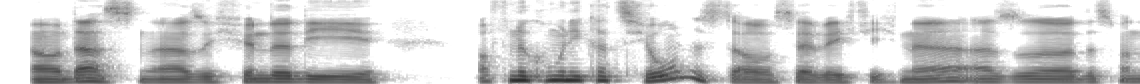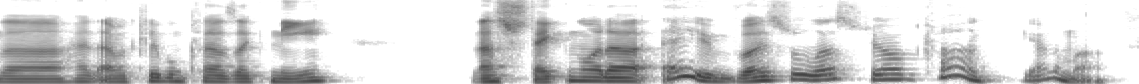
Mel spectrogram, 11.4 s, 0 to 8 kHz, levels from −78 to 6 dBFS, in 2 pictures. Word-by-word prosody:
Genau 95 0 +3
das, 110 +1 +1
ne? 90 0 -5
Also, 95 0 -1
ich 95 0 -10
finde 105 0 +3
die 90 -2 0 0.4
offene 115 +7 +4
Kommunikation 145 - +3
ist 175 - -3
da 90 - -1
auch 85 -1 -1
sehr 85 0 -3
wichtig, 85 +1 -5
ne? 100 +6 -1
Also, 95 -1 -1
dass 95 +1 -8
man 100 - -4
da 100 0 -2
halt 105 0 -5
einfach 100 0 -2
klipp 120 +1 -1
und 115 -1 -2
klar 110 -1 -1
sagt: 105 +1 -3
„Ne, 120 +6 0 0.6
lass 105 +1 +2
stecken.“ 105 +5 0
Oder: 125 -2 +4
„Ey, 115 - +2
weißt 140 +7 +2
du 175 -2 +2
was? 180 +4 -2
Ja, 180 +1 -1
klar, 260 +12 -4
gerne - - -7
mal.“ - - -7
105 Hz, 195 wpm, -23 LUFS, 95-130 Hz, 0.6 s, offene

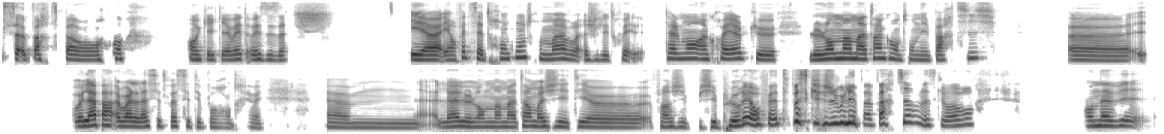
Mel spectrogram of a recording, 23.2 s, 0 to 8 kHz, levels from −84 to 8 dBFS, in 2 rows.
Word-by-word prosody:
que - - -8
ça 195 -3 +2
parte 190 0 -1
pas 190 -2 +2
en 170 0 -2 0.9
en 185 -1 +1
cacahuète. 180 +1 -2
Ouais, 185 +1 -1
c'est 175 -1 -8
ça 170 0 -4 1.2
et 185 -1 +7
heu, 175 0 +8
et 170 - +1
en 170 - -1
fait, 255 +4 -4
cette 205 -6 -2
rencontre, 255 +5 -2
moi, 195 -1 0
je 170 0 -6
l'ai 170 - -5
trouvée 175 +2 -7 0.2
tellement 215 -1 +2
incroyable 210 +2 +1
que 175 -4 0 0.3
le 180 +1 +2
lendemain 215 +3 +6
matin, 205 +2 +3
quand 205 -5 -4
on 180 -1 -6
est 170 0 -6
parti, 235 +8 -6 0.8
heu, 160 -2 0 1.1
ouais, 195 - +3
là, 220 +2 +9
par 225 -4 +3
ouais, 190 -1 +5
là 180 0 +2
cette 200 -1 -8
fois, 190 - -3
c'était 180 -2 -9
pour 160 0 -11
rentrer, 155 +1 -16
ouais. 150 -1 -10 0.6
Hem, 155 -2 -7 0.2
là, 180 +2 +1
le 185 -2 +1
lendemain 175 0 -3
matin, 175 +3 -1
moi, 185 -1 0
j'étais, 180 -1 -3
heu, 160 -1 -3
enfin, 170 -1 -5
j'ai 170 -1 -7
j'ai 165 -4 -8
j'ai 175 - -1
pleuré, 205 +10 +4
en 235 +1 +4
fait, 245 +2 -2
parce 375 -1 +6
que 300 - 0
je 280 0 +3
voulais 310 0 +7
pas 245 -2 -5
partir, 270 +6 +1
parce 225 -3 -5
que 215 - -7
vraiment 220 +5 -2 1.1
on 205 +1 -1
avait 205 -1 -1
185 Hz, 180 wpm, -23 LUFS, 170-215 Hz, 1.2 s, là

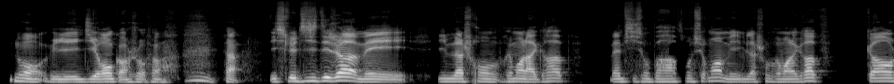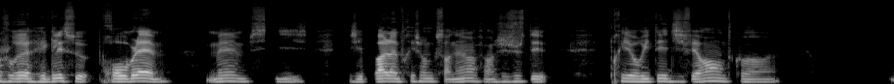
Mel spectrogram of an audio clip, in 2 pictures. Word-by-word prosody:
Non, 135 -5 +2
ils 120 0 +2
ils 120 - 0
diront 125 +2 +5
qu'un 110 -3 +1
jour 125 +2 -2
enfin 125 -3 -3 0.6
enfin, - - +1 0.3
ils 135 - -2
se 130 +4 -1
le 145 - +7
disent 155 +3 0
déjà, 165 +1 +9
mais 125 -2 +3 0.3
ils 135 0 -2
me 135 - 0
lâcheront 135 -1 +1
vraiment 135 +1 0
la 120 -2 +5
grappe 140 +2 -3 0.4
même 130 0 -3
s'ils 130 0 -6
sont 135 0 -4
pas 130 0 -3
à - - -2
fond 140 - -7
sur 150 +3 -6
moi, 165 +1 +2
mais 125 -2 -3
ils 120 - -4
me 125 - -5
lâcheront 130 +4 -5
vraiment 125 -1 0
la 125 - 0
grappe 155 +2 +2 0.4
quand 150 0 +4
j'aurai 135 +1 -1
réglé 135 +3 -2
ce 140 0 -6 0.2
problème, 135 -1 +1 0.4
même 135 0 -7
si - - -14 0.3
j 70 - -18 0.4
j'ai 125 -1 -8
pas 135 +3 +1
l'impression 140 0 -4
que 130 - -12
ça 115 - -7
en 120 - -7
est - - -4
un, 145 +2 -5
enfin, 125 -4 -10
j'ai 125 +1 -10
juste 130 +1 -10
des 125 -1 -6 0.6
priorités 135 -1 -4
différentes 130 +3 -5
quoi, 120 -2 -10 1.2
heu. - - -16
135 Hz, 200 wpm, -21 LUFS, 125-140 Hz, 1.2 s, déjà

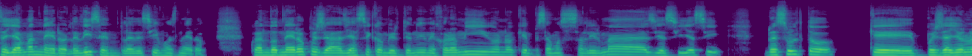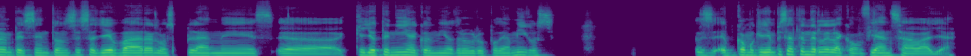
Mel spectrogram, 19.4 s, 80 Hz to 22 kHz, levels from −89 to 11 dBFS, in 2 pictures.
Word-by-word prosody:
se 155 -2 +4
llama 150 +3 +5
Nero, 130 -7 +1
le 130 +3 -1
dicen 145 -4 0
le 125 0 0
decimos 130 +1 -3
"Nero", 120 -3 -6 0.4
cuando 150 0 +3
Nero, 155 +3 +4
pues 165 -4 0
ya 135 -1 +3
ya 135 +1 +1
se 155 +4 -2
convirtió 135 -2 -1
en - - -5
mi 145 - -2
mejor 140 +2 -2
amigo, 165 +1 -1
¿no?, 155 -1 -4
que 145 - -2
empezamos 130 -3 -4
a - - -3
salir 130 -1 -4
más, 165 -2 -1
y - - -1
así, 135 +1 -3
y 145 - +1
así, 300 - -3 0.4
resultó 165 0 +2 0.3
que, 140 -3 +5
pues, 150 -1 +3
ya 150 - +8
yo 150 +2 +5
lo 160 +1 +2
empecé 145 -2 -1
entonces 140 +1 -3
a 145 - +2
llevar 140 0 +4
a 140 - +2
los 125 -2 -4
planes, 125 -3 -3
ah, 110 -4 -2 0.2
que 150 - -3
yo 145 -1 +5
tenía 155 -1 0
con 135 -3 -2
mi 130 -1 -3
otro 130 +1 -3
grupo 130 +1 -5
de 130 - -2
amigos 135 -1 -6 1.4
pues, 145 -4 -4
eh, 135 - -1
como 150 0 +2
que 150 - +1
yo - - +5
empecé 165 +4 +1
a 180 - +2
tenerle 165 -2 +1
la 140 -4 +3
confianza, 130 -1 -1
vaya, 110 -1 -4
140 Hz, 195 wpm, -24 LUFS, 130-155 Hz, 1.4 s, ya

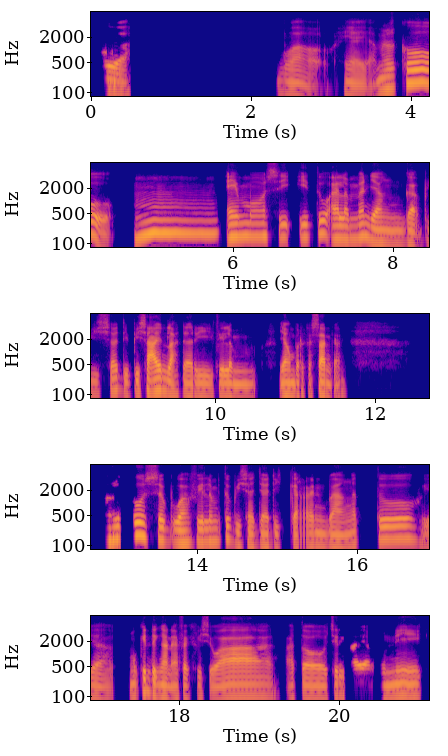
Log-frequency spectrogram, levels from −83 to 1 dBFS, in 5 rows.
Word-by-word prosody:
Wah. 95 -5 0 1.9
Wow. 85 -6 -6 0.2
Iya 90 -2 -4
iya. 70 - -9
Menurutku, 120 +8 -2 0.8
mmm, 175 +2 0
emosi 150 0 0 0.3
itu 140 +3 -4 0.2
elemen 130 +2 +2
yang 105 -1 +2 0.2
enggak 100 -1 0
bisa 100 +2 -6
dipisahin 105 +5 +5
lah 95 -4 +4
dari 95 0 +1 0.2
film 90 -2 -1 0.3
yang 95 0 +4
berkesan 95 +1 +2
kan. - - -6 1.3
Menurutku 145 +6 +1 0.2
sebuah 120 -4 +3
film 125 +1 +1
itu 145 - -2
bisa 100 0 -3
jadi 95 0 -1 0.2
keren 100 +1 -1 0.2
banget 95 +4 -1 0.2
tuh, 140 0 +2
ya 95 - -1 0.4
mungkin 100 +7 0
dengan 95 -3 +3
efek 90 0 -2
visual 100 +2 +3 0.4
atau 90 0 -1 0.3
cerita 100 -2 -5
yang 95 - -3
unik. 100 +2 0
105 Hz, 105 wpm, -26 LUFS, 95-140 Hz, 1.9 s, dipisahin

